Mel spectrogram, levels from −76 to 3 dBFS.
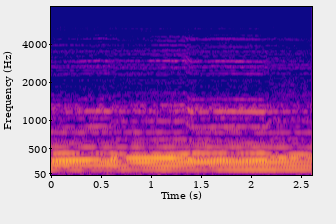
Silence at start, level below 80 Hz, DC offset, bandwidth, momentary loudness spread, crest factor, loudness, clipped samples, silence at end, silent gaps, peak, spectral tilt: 0 s; -54 dBFS; under 0.1%; 4.7 kHz; 3 LU; 10 dB; -19 LUFS; under 0.1%; 0 s; none; -8 dBFS; -13.5 dB/octave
